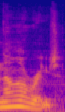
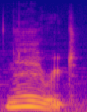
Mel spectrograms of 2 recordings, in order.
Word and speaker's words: Nirnroot: I keep forgetting how it's pronounced, because I keep calling it Naarut. Nirnroot. Got to remember that.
